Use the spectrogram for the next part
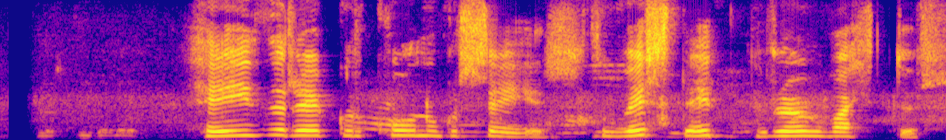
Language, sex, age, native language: Icelandic, female, 30-39, Icelandic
